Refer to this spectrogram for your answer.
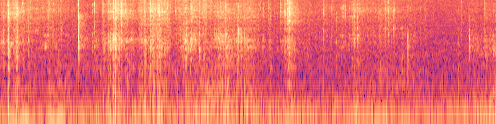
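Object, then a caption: Bar of soap. A solid purple bar of soap, held in the hand, is scored and cut into flakes with a multi-blade cutter. Dry, crinkly scratching and scraping bursts come in quick succession over a low, steady hum.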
